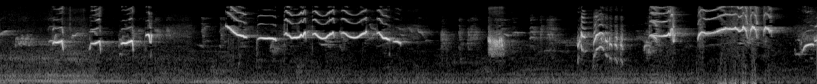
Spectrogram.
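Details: Agitated 'kongslet' Oriental magpie-robin from Indonesia, beak open and tail fanned, gives loud clipped whistles repeated about three per second, a long rippling wavering trill, then more sharp notes and a high quavering phrase.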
